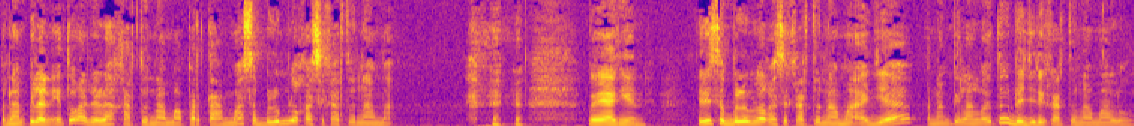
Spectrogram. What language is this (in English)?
Indonesian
